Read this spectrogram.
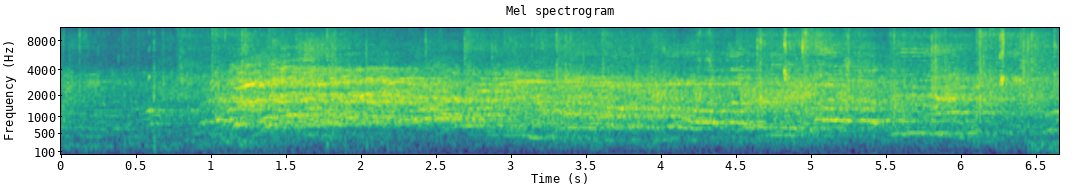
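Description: A crowd of spectators cheers and shouts loudly.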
